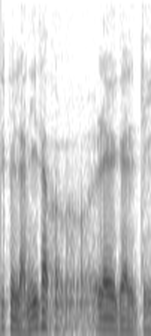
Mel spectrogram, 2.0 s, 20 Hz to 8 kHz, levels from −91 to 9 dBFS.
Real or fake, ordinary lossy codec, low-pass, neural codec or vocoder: real; none; none; none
